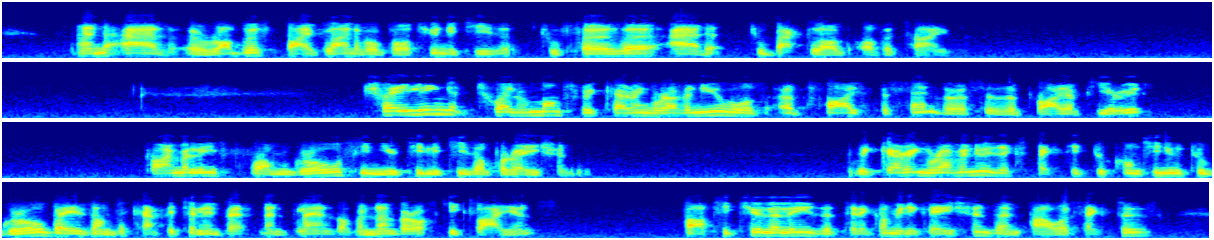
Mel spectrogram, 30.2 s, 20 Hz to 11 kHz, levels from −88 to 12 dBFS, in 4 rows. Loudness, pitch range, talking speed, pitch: -28 LUFS, 100-135 Hz, 115 wpm, 115 Hz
